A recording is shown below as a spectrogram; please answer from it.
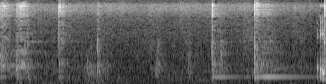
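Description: Flour roasting for magaj, a Gujarati sweet, is stirred in a pan with the flame off: a soft sizzle runs underneath while a spoon scrapes and clinks against the metal in irregular strokes, with a few sharper knocks.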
